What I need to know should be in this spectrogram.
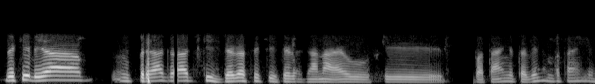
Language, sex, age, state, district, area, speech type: Hindi, male, 18-30, Uttar Pradesh, Azamgarh, rural, conversation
